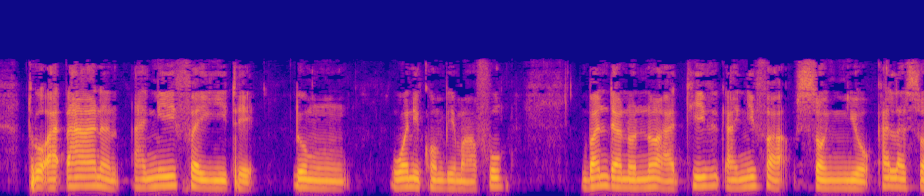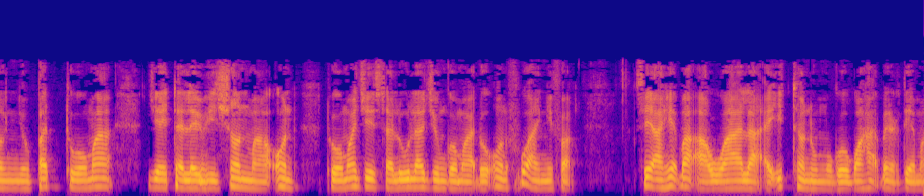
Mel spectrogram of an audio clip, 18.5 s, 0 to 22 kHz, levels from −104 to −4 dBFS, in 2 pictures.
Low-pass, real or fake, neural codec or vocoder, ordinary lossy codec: 7.2 kHz; fake; codec, 16 kHz, 4.8 kbps, FACodec; MP3, 32 kbps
